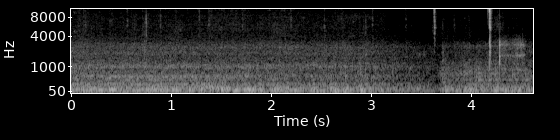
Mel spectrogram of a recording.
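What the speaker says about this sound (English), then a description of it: "I'm like coasting in third gear because I have no accelerator pedal." Interior of a car coasting in third gear with no accelerator pedal, a steady low road and engine rumble with no revving, plus a brief knock near the end.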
